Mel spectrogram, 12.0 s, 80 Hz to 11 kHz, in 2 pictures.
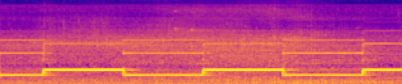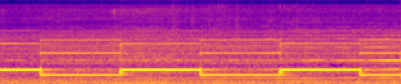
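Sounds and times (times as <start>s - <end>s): level crossing two-tone alarm: 0.0s - 12.0s.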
